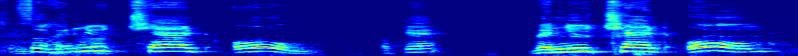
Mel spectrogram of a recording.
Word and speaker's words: Om: So Om is said like this. Ah, oo, right?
